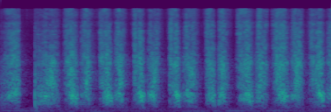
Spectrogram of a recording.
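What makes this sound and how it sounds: Short fingernails scratch the textured surface of a large, flat, hollow orange Hermès cardboard box lid in fast back-and-forth strokes. About nine rough, raspy scrapes swell and fade at a slightly uneven pace. Each has a papery hollow tone centered in the mids with a bright, hissy edge, and there is a brief silence near the start.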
